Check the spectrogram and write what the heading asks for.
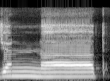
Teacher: یہاں پہ اگر وقف کریں گے تو یہاں پہ جنات اس کو پڑھیں گے، تا کو جو ہے ساکن کر دیں گے، اور یہاں پہ اگر ملا کے پڑھیں گے تو تنوین کے بعد یا ہے حروف یرمالون میں سے، تو یہاں پہ تا کو یا کے ساتھ ملانا ہے۔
